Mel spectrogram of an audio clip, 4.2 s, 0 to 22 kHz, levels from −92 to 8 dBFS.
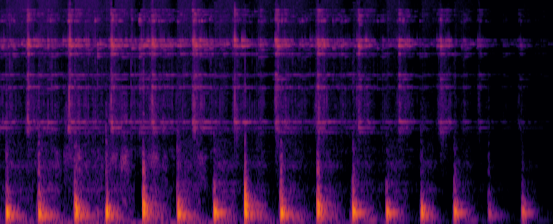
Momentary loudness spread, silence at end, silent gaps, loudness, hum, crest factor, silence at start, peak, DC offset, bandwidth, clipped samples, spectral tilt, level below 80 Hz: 9 LU; 0.15 s; none; -34 LUFS; none; 24 dB; 0 s; -10 dBFS; under 0.1%; over 20 kHz; under 0.1%; -5.5 dB/octave; -54 dBFS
